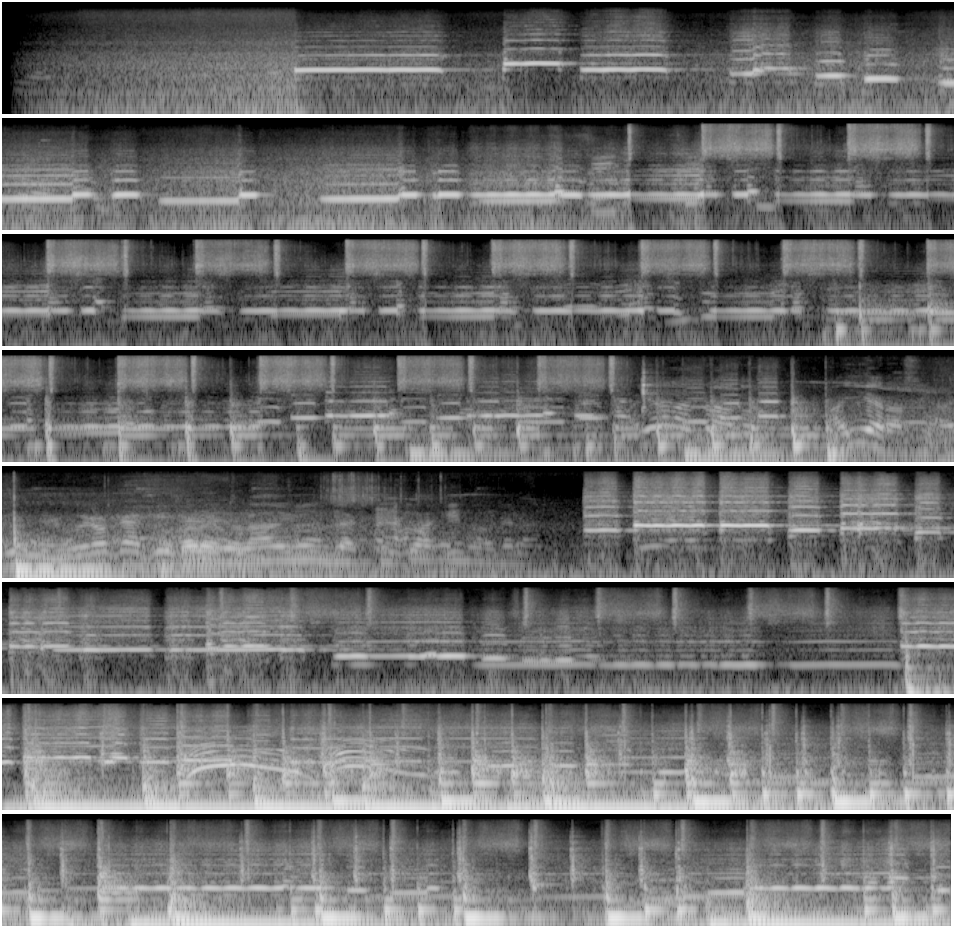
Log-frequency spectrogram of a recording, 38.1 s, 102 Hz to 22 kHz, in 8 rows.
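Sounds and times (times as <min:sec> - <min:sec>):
duct flute slow melody: 0:01.4 - 0:19.2, 0:21.9 - 0:38.0
maraca shaking: 0:07.4 - 0:18.7, 0:24.7 - 0:38.0
low hand-drum strokes: 0:07.9 - 0:19.8, 0:26.8 - 0:38.0.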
